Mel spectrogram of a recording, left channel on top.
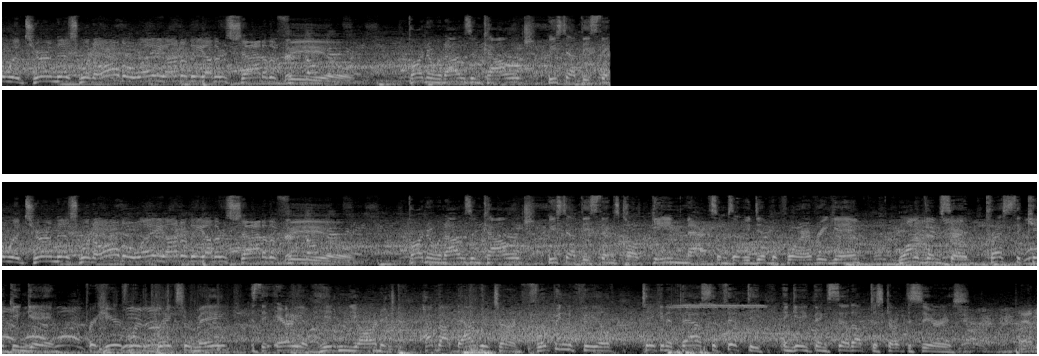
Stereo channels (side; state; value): left; drops out; at 6.1 s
